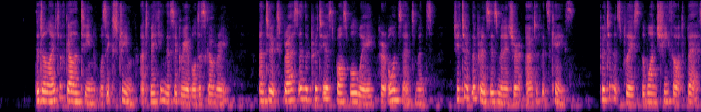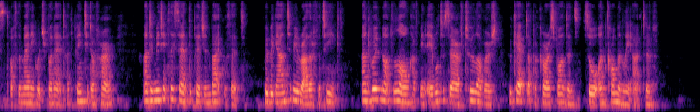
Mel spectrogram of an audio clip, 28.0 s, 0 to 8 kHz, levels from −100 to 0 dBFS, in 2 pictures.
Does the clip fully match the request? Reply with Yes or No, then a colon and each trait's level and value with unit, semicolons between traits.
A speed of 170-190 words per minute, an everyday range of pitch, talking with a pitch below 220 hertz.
Yes: average, 175 wpm; average, 4.1 semitones; high, 190 Hz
